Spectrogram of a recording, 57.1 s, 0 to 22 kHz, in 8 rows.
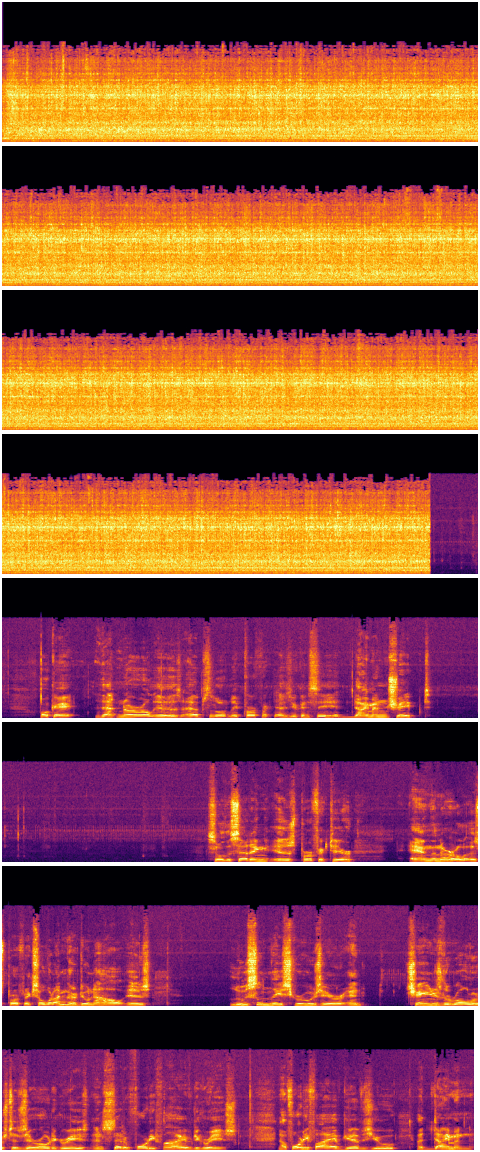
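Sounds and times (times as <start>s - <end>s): metal lathe running: 0.0s - 27.9s.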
